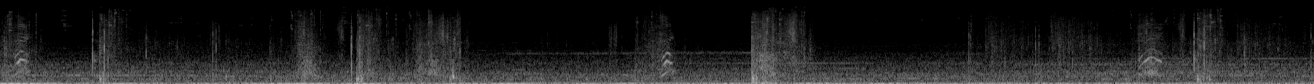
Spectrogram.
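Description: Soft thuds sound as a climber grabs and lands on stone ledges.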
